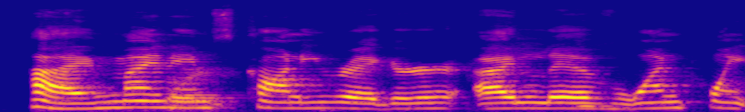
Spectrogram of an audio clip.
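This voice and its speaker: Against a silent background on a very clean recording, a woman speaks at a very slow pace. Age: 60s. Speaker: resident affected by chemical spill. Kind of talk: testimony.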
